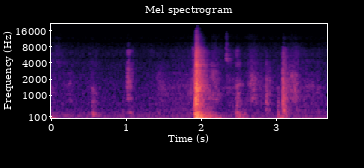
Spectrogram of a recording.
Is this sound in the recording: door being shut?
yes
